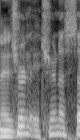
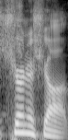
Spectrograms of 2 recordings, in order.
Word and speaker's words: Chernyshov: Chernisov? It's Chernyshov. Chernyshov? Yeah. Chernyshov and Graf have both been on a line with Celebrini at some point or the other.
